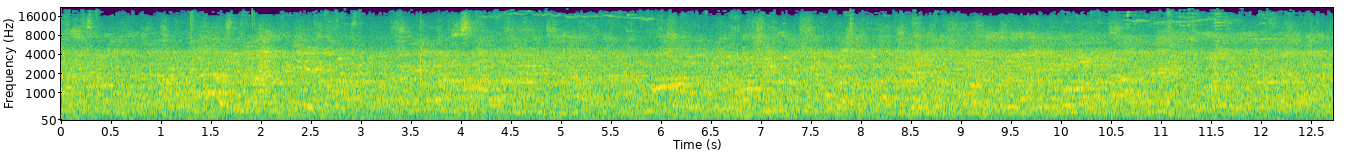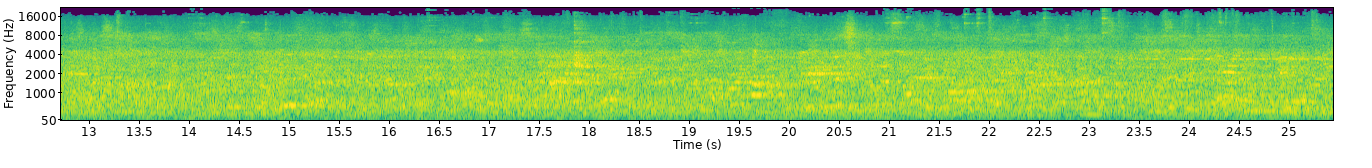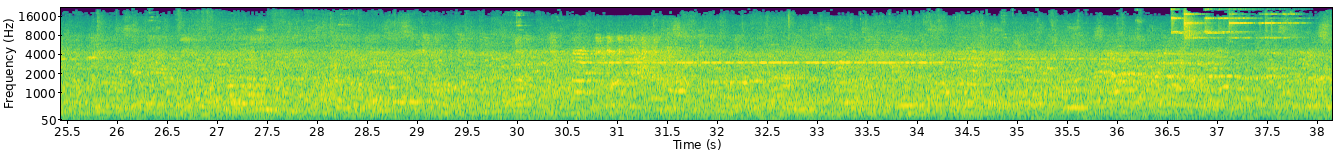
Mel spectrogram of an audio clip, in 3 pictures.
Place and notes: Le Passage, Tunis, Tunesien - tunis, central parc, shopping mall
Inside a newly build shopping mall, western style. A walk thru the ground and first floor with taking the moving staircases. The sound of Shopping Muzak, upstairs people eating fast food, and the steps and conversation of several people inside the building.
international city scapes - social ambiences and topographic field recordings
Tunis, Tunisia, 2 May 2012, 18:00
